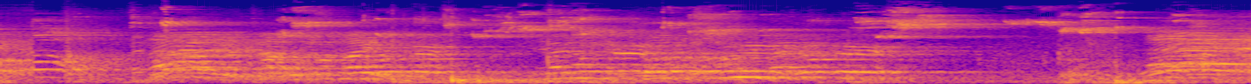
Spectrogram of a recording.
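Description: Live basketball game in a large gym: a basketball bouncing on the hardwood court amid players' voices calling out, all echoing in the hall.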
